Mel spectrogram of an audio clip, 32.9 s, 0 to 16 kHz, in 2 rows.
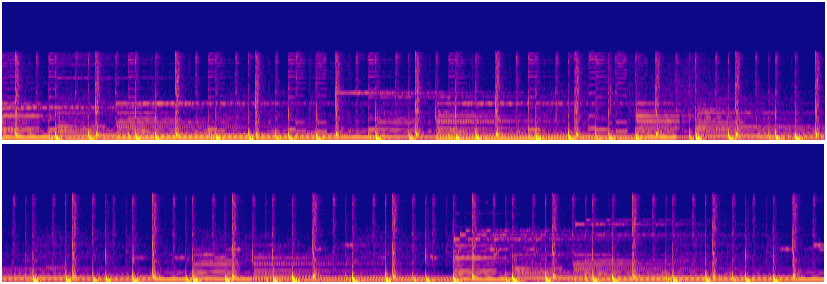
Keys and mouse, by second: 1.1 click, 2.8 click, 3.5 i, 6.6 1, 7.5 2, 8.7 g, 12.0 3, 13.0 click, 13.8 e, 15.7 click, 16.6 2, 18.2 g, 19.7 click, 20.5 2, 21.0 click, 22.0 y, 22.9 g, 24.0 click, 24.7 click, 25.4 g, 26.5 click, 27.5 click, 29.0 click, 29.6 g, 31.6 click, 32.6 y.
